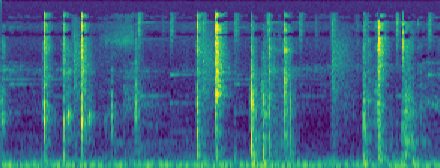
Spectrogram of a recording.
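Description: Small sharp clicks and taps, about a dozen at irregular intervals, from makeup containers and a brush being handled: a loose-powder jar and its lid.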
